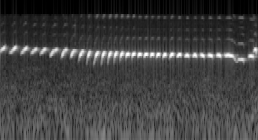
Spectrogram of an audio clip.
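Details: White-rumped shama (murai) song aimed at training competition birds: a fast, accelerating series of short whistled notes slowly sliding downward in pitch, ending in a brief abrupt dip and rise.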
